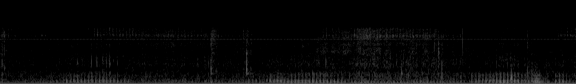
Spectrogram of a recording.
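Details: Pet cat purring close up, a deep vibrating rumble rising and falling in uneven breath cycles, a few soft clicks on top and a thin steady whine behind.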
